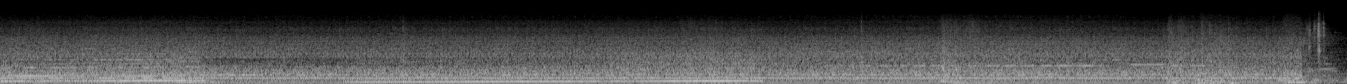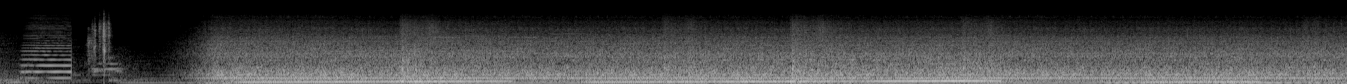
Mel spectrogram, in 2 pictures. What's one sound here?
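A vehicle engine drones, rising in pitch again and again as it shifts gears.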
